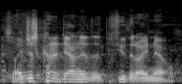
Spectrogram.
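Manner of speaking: ordinary talk, nothing marked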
